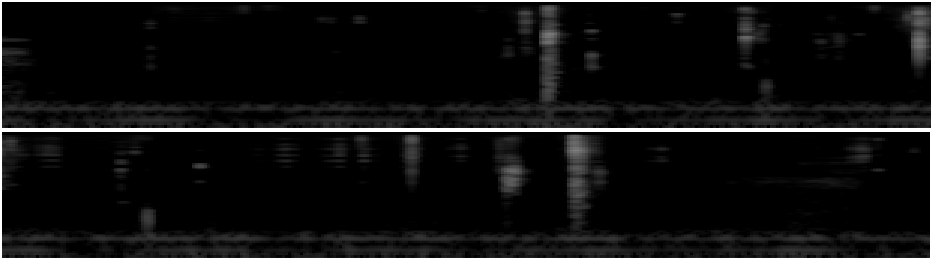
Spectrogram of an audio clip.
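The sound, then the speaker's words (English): Fingers are licked slowly, giving a few faint, wet mouth clicks and smacks spaced seconds apart over a quiet low hum. “sit up, and you watch me lick my fingers slowly.”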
